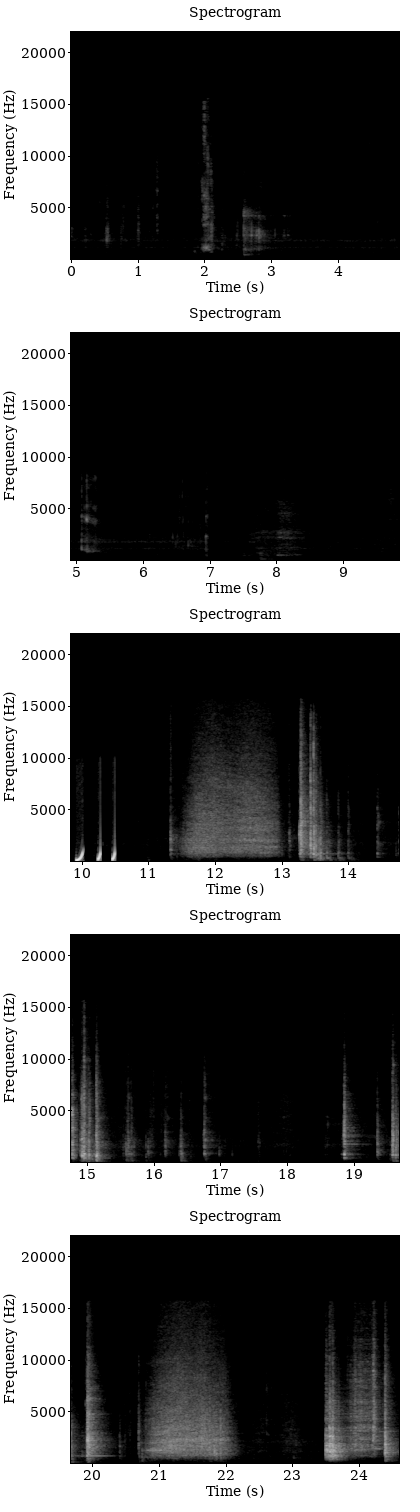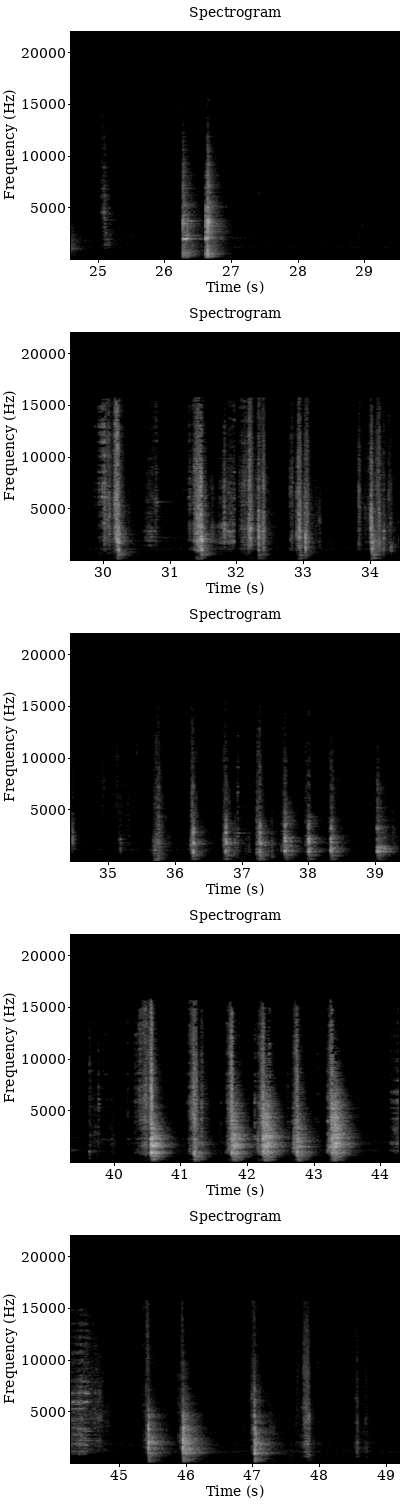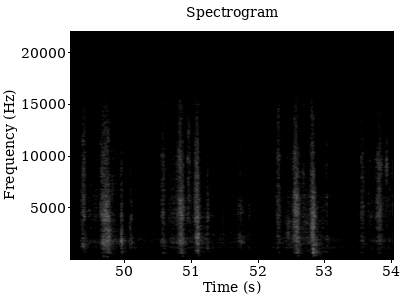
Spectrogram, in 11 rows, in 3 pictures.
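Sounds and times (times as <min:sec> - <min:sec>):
knife chopping on wooden board: 0:47.0 - 0:47.9.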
